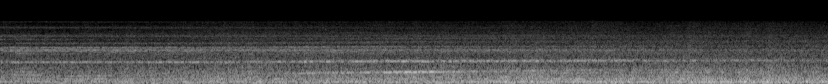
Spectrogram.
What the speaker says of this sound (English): And away it goes, which is now the final train of the day.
